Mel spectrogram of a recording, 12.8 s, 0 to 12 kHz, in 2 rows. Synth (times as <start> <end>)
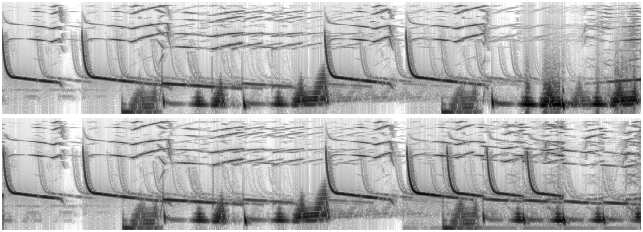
4.4 6.4, 7.6 12.7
